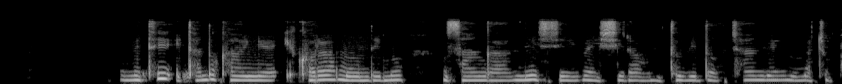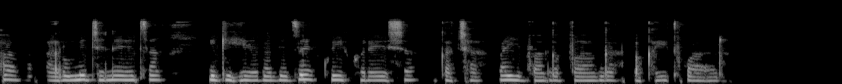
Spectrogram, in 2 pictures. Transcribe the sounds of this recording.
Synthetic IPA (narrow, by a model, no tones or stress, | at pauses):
imitʰiitʰaːndukʰaɲe̞ikʰo̞ɾamuːndimousaːŋɡamɲiːnʃiβajiʃiɾaumutʰuβido̞t͡ʃaːŋɡemumat͡ʃupʰaːɾumid͡ʒe̞ne̞ːz̥a | iɡiɦe̞βaɡe̞ze̞kujikʰo̞ɾe̞ʃaβaɡ̥at͡ʃaβajivaːŋɡavaːŋɡaβakʰajitwaːɾa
